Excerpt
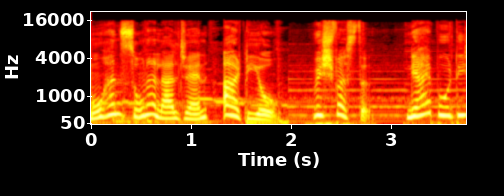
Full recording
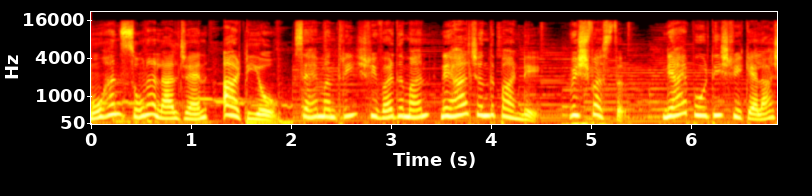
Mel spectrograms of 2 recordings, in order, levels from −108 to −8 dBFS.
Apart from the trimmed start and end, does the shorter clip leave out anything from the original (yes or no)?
yes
